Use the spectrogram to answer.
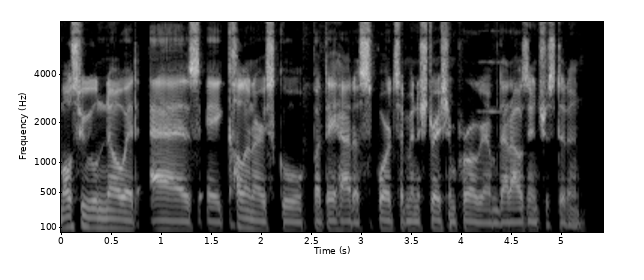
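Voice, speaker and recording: In a very clean recording with a silent background and a dry, close sound with no echo, a man with a New York accent speaks very fast in a very deep, low pitch, with fairly even intonation and hardly any pauses. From New York, Mount Vernon. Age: 30s. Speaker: streetwear brand founder. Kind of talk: podcast interview. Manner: casual.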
